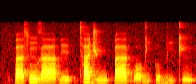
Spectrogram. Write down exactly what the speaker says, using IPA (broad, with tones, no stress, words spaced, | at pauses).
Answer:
k͡pa˨sũ˦ɣaː˨ɓɪ˦ | tʰa˦d͡ʒuː˨k͡paː˨ ɡ͡bɔ˨ɡi˨kʊ˦ bi˦˨kʼĩ˨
